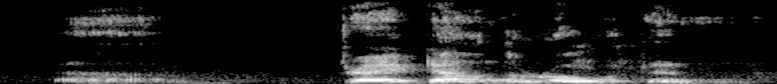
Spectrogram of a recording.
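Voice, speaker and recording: There's an American accent in this male speaker's voice. He talks very slowly. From central Minnesota, US. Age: 80s+. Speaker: war veteran. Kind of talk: oral history interview. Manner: hesitant, many fillers. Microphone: poor recording quality.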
